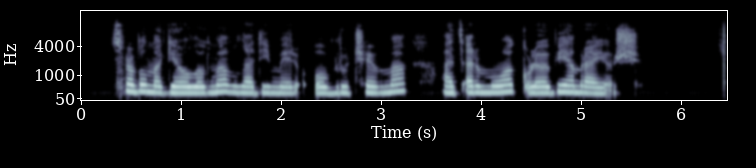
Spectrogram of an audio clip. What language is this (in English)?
Georgian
